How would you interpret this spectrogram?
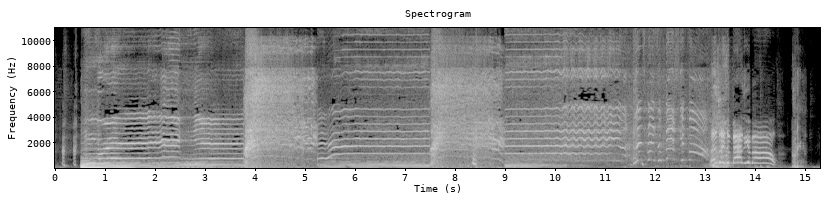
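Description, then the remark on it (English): A cat yowls loudly in a string of long, drawn-out wails that rise and fall in pitch, broken by brief pauses and ending in shorter, wavering cries. “It just so happens Cat Wrong Hole fits in perfectly, though.”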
